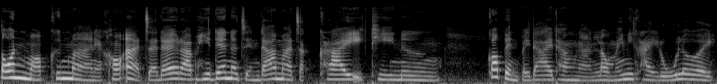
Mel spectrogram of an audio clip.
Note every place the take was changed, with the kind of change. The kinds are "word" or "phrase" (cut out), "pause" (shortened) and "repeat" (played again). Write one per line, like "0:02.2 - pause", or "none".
none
